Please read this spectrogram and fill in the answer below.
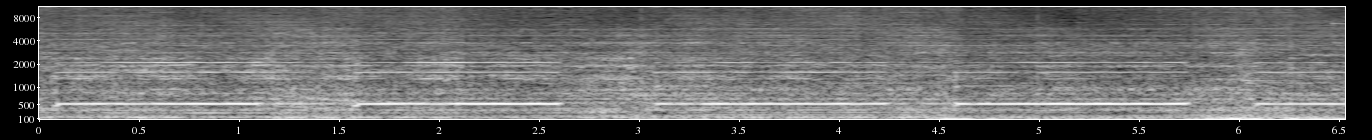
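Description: Experimental electronic synthesizer music: a held, fairly high synth tone repeats in notes about a second long with short breaks, over a low pulsing drone that grows stronger in the second half.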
